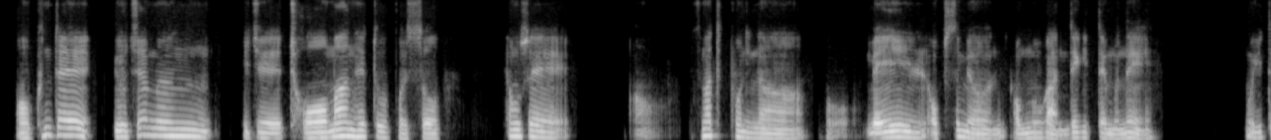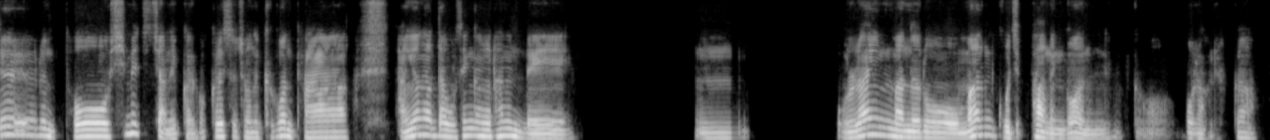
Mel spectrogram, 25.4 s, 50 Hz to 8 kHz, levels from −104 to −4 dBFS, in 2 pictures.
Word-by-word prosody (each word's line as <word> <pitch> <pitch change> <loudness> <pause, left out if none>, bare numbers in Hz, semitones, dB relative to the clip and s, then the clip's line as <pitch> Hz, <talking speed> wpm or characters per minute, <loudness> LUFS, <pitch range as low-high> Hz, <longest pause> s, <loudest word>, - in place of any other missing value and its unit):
어 105 -1 -1
근데 155 +2 0 0.3
요즘은 145 -1 +1 0.3
이제 105 -2 -1
저만 115 +7 +4
해도 130 -3 -1
벌써 95 0 -3 0.6
평소에 130 -5 0 0.7
어 - - -16 0.4
스마트폰이나 105 -11 -2 0.2
뭐 - - -14
메일 115 +1 +3
없으면 100 -5 -2
업무가 105 +2 -1
안 85 0 -4
되기 110 +4 -3
때문에 95 -2 -3 0.9
뭐 - - -5
이들은 155 +2 -2
더 140 +1 +6
심해지지 195 +7 -3
않을까요? 95 +1 -3
그래서 135 0 +1
저는 110 -2 -4
그건 140 +1 0
다 115 -1 -1 0.5
당연하다고 140 0 +2
생각을 145 -1 +1
하는데 95 -11 +1 1.2
음 105 0 -6 1.0
온라인만으로만 125 -1 +3
고집하는 115 -5 0
건 100 +2 -2 0.2
어 - - -17
뭐라 100 -3 -5
그럴까 105 +1 -10
115 Hz, 210 characters per minute, -24 LUFS, 105-140 Hz, 1.2 s, 더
